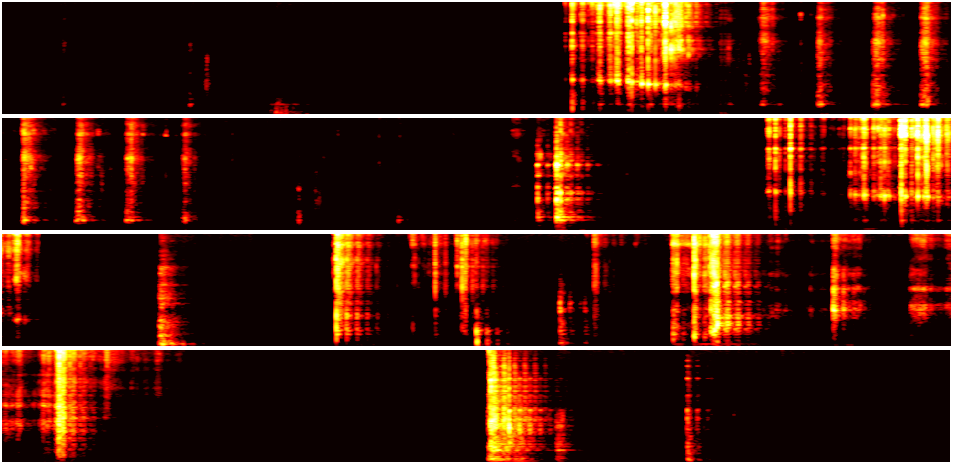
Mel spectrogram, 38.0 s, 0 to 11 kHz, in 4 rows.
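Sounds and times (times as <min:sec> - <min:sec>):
crunching of raw vegetables: 0:05.7 - 0:13.7, 0:17.2 - 0:19.4, 0:22.4 - 0:24.2, 0:24.9 - 0:30.3.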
